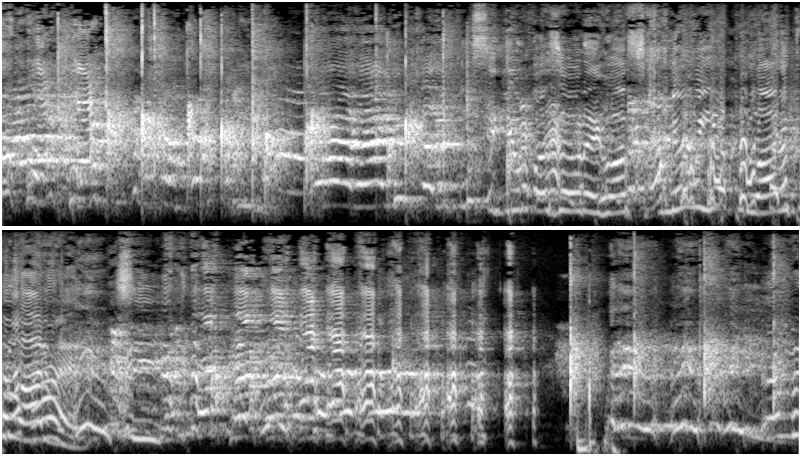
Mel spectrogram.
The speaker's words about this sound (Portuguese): Tem que ir pro ar agora. e sobem as palmas digital.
